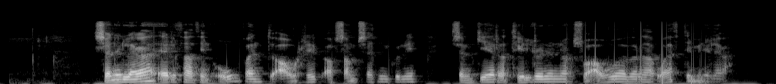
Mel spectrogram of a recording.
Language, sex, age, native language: Icelandic, male, 40-49, Icelandic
